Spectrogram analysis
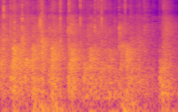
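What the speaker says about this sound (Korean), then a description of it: "우리 힘찬 박수를 좀 해주십시다" Church congregation clapping to welcome a young brother, a dense, steady patter of many hands close by that carries on for a few seconds.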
